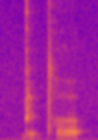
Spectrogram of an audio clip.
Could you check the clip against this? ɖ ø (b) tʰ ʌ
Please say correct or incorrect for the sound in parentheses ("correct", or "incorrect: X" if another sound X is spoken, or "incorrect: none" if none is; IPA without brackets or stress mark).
correct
